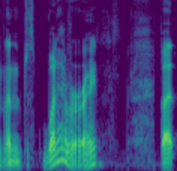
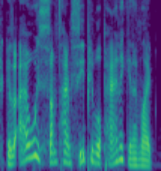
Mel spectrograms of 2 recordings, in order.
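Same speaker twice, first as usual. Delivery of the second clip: ordinary delivery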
